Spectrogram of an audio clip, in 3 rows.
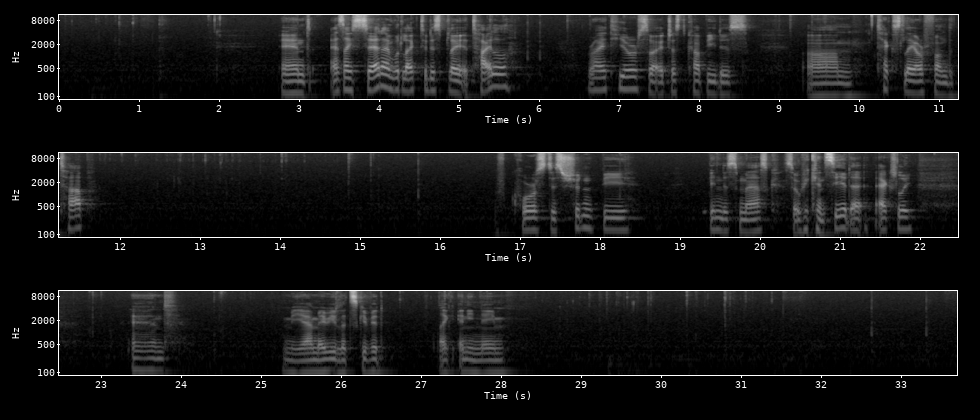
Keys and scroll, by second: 2.2 m, 2.5 Return, 9.3 super+c, 10.8 super+v, 11.6 shift+Down, 11.7 shift+Left, 12.4 shift+Left, 12.6 shift+Down, 13.4 shift+Right, 13.5 shift+Down, 14.3 shift+Right, 14.4 shift+Down, 15.0 shift+Left, 15.1 shift+Down, 21.8 shift+Right, 22.0 shift+Up, 22.5 shift+Left, 22.7 shift+Up, 23.2 Left, 23.5 Up, 23.8 Left, 24.5 Right, 24.7 Up, 26.6 Down, 27.5 Down, 30.8-32.8 typing.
